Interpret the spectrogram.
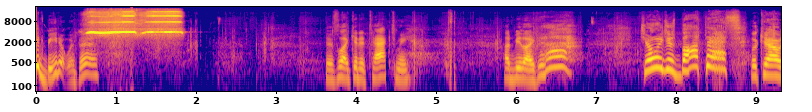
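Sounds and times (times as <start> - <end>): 
speech: 0.0 - 1.2, 3.6 - 4.8, 5.8 - 6.8, 7.6 - 9.3
handheld safety whistle blast: 0.6 - 1.9.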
